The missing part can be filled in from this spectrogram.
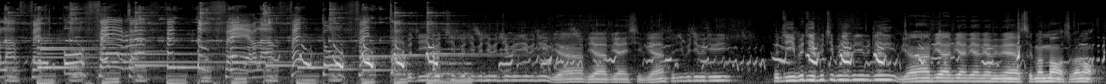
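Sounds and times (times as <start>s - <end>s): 
turkey drawn-out wavering calls: 0.0s - 11.0s
turkey gobbling: 2.9s - 11.0s
speech: 4.2s - 11.0s.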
